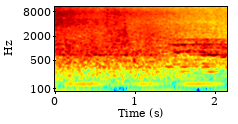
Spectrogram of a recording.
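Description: Ocean surf washing up a beach, a steady hiss of breaking foam, under background music with sustained low bass notes.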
